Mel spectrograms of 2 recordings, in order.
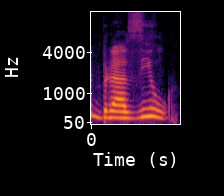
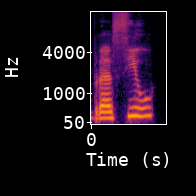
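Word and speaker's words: Brasil: The Brazilian people will never say Brazil. They'll say Brazil. So Brazil becomes Brazil. Now be careful that in English we write the spelling like this with a zed. But in Portuguese it is actually an S.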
